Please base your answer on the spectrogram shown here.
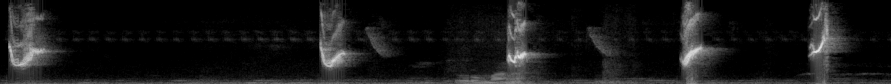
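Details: Long-tailed shrike, local type, singing hard through its moult with copied wild bird sounds; five short high upward-sweeping whistles spaced about a second apart, with a brief low murmur in the middle.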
